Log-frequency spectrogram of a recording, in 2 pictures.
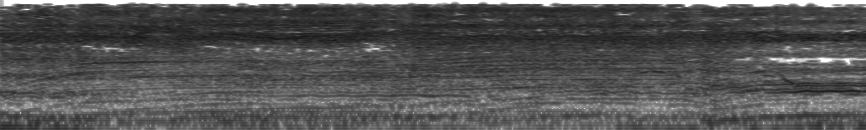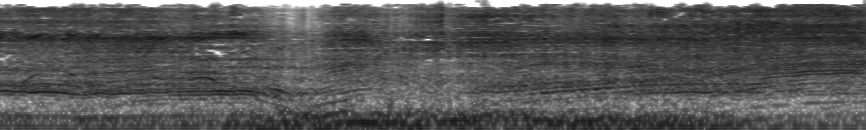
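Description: Several demolition derby cars' engines revving at once, their pitches rising and falling over one another as the cars accelerate and back off.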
